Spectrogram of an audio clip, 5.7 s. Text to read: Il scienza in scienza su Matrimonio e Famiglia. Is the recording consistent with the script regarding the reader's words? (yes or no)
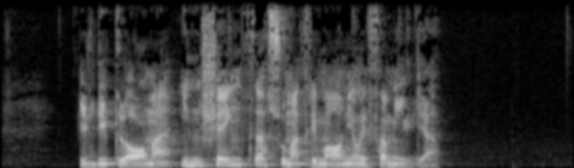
no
